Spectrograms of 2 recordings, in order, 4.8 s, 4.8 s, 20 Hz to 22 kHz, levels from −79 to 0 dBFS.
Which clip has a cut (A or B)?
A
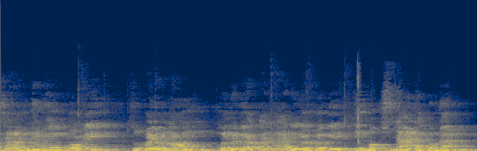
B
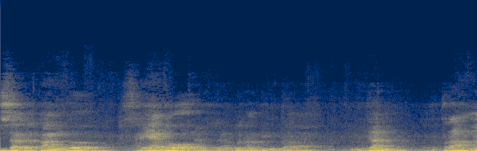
A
